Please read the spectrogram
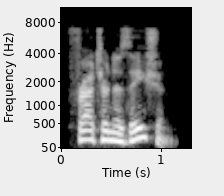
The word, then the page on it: fraternization: British English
